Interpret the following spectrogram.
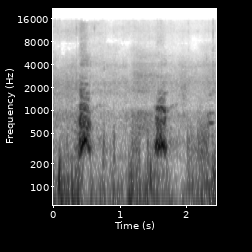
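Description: A dog barking twice, two short barks about a second apart.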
